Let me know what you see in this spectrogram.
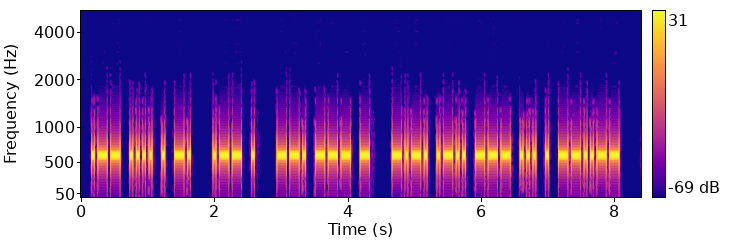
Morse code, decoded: WHEN WE GOT CLOSE,

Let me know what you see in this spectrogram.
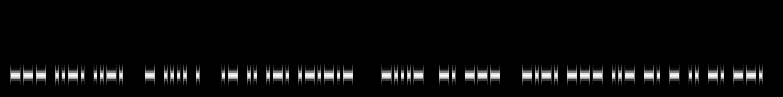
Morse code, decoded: OFF THE AIR. <BT> NO COUNTING

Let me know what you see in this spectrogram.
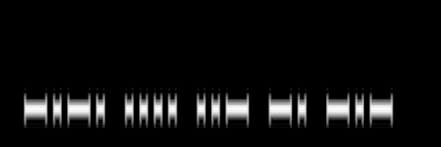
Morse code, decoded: CHUNK

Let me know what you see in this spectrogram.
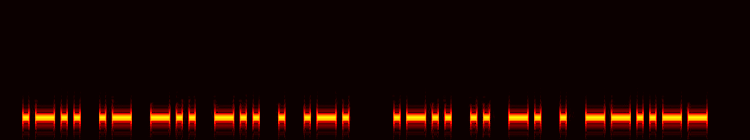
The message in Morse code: LADDER LINE,

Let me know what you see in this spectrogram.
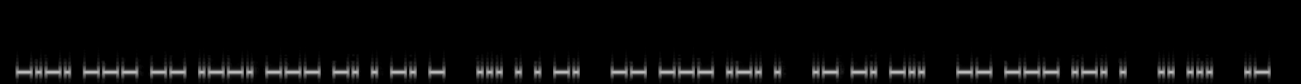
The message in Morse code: COMPONENT SEEN MORE AND MORE IS A

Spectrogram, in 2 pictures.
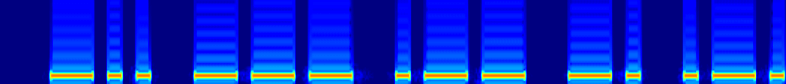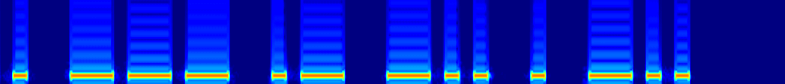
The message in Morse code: DOWNLOADED

